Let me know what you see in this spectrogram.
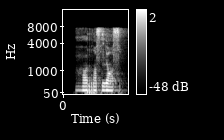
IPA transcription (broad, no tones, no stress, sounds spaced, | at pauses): ɦ ɔ r e sˤ lʲ ɛ sˤ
